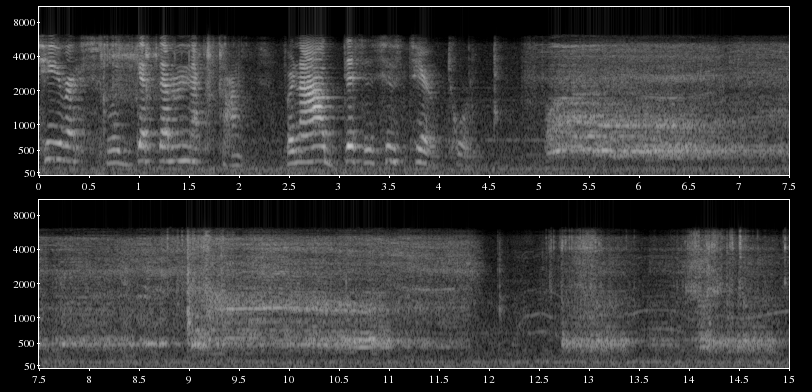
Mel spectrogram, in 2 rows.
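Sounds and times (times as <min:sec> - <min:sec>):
toy gear motor whirring: 0:00.1 - 0:02.0, 0:04.9 - 0:12.0, 0:12.6 - 0:15.0.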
